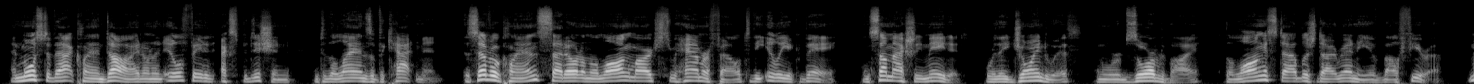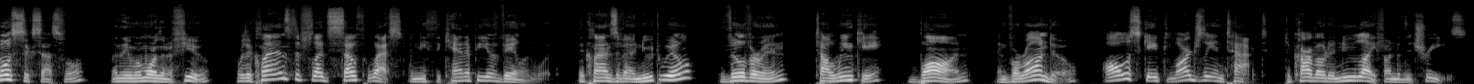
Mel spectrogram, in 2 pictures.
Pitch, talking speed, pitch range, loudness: 150 Hz, 185 wpm, 130-175 Hz, -21 LUFS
